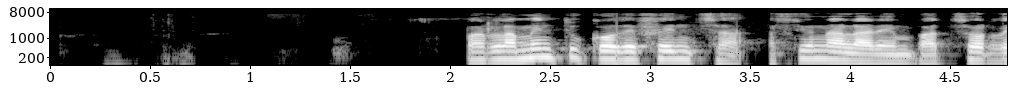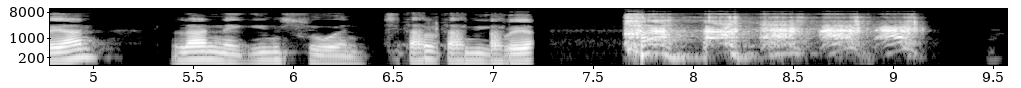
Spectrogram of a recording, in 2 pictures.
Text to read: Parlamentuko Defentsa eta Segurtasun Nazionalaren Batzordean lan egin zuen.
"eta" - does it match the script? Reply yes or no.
no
